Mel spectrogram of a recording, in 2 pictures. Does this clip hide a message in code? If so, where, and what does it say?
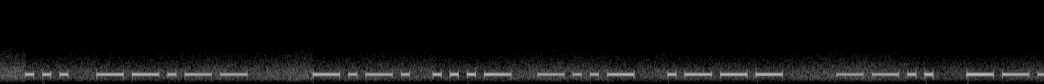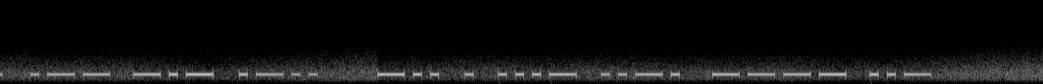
Yes: Morse code (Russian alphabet) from 0.2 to 19.8 s, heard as a keyed tone, hand-sent with a paddle, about 14 wpm, 470 Hz, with radio static and a narrow filter. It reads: СЪ ЦЖЬЙ ЗГВКЛ ДЕЖФШУ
